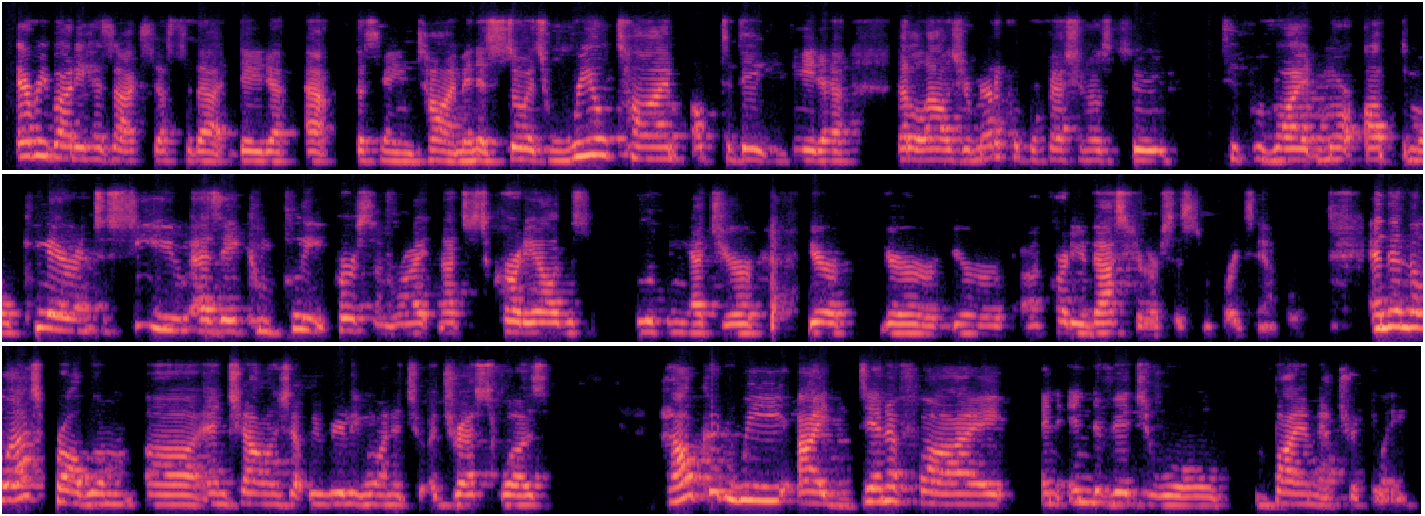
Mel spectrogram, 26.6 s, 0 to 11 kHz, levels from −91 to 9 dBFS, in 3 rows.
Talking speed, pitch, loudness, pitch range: 170 wpm, 205 Hz, -22 LUFS, 195-240 Hz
